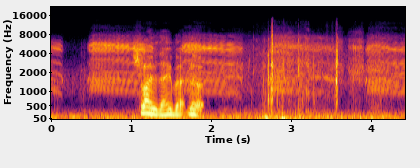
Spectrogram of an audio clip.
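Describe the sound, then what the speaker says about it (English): A seagull calls from overhead at a calm fishing spot, a loud wavering squawk over a steady hum, followed by a few sharp short cries, while someone speaks briefly. "other than the seagull up there who's berating me with his tunes"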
